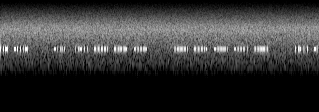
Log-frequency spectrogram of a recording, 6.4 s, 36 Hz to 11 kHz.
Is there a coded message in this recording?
Yes: Hellschreiber (Feld-Hell, 122.5 baud) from 0.0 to 6.4 s, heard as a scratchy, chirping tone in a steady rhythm, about 900 Hz, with radio static and fading. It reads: … KTCQA ZOEFS …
